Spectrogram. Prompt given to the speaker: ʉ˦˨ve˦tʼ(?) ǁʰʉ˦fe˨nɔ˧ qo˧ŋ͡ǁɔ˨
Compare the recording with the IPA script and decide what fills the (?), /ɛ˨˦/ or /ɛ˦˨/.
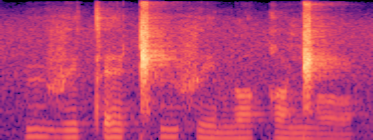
ɛ˦˨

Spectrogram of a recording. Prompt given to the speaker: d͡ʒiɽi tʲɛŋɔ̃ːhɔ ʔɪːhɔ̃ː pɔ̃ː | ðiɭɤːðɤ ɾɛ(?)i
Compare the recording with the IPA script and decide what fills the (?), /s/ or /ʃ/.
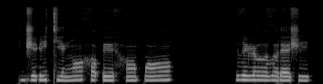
ʃ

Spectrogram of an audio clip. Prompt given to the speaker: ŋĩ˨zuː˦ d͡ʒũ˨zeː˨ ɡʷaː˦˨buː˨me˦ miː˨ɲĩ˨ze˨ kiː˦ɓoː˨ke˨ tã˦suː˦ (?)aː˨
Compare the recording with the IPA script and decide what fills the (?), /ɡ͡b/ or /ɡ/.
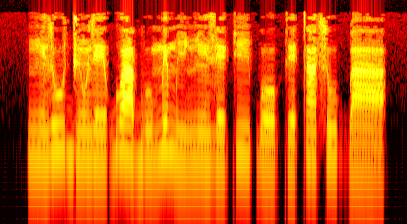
ɡ͡b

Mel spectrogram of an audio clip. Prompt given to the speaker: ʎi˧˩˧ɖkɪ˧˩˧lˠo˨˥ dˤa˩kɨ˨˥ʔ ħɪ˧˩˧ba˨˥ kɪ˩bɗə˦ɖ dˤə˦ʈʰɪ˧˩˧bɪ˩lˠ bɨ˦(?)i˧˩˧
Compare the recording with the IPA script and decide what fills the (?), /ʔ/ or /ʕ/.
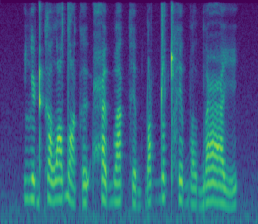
ʕ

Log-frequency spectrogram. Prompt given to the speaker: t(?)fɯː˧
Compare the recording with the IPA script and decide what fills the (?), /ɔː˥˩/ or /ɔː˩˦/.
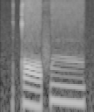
ɔː˩˦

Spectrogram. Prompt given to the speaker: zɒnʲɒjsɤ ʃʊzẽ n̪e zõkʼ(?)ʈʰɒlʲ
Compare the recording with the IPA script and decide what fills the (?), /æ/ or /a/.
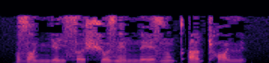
a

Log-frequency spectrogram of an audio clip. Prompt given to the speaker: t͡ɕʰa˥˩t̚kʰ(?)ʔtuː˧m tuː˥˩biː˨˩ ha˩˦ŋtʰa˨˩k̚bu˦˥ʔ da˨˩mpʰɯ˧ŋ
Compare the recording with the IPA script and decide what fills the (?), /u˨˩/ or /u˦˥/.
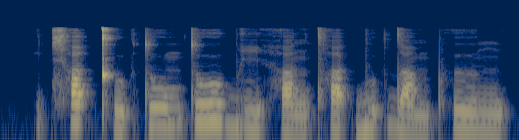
u˨˩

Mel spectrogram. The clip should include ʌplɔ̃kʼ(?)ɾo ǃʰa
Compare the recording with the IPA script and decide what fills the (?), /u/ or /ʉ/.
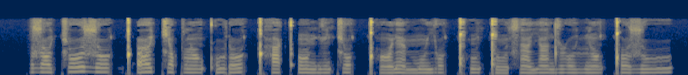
u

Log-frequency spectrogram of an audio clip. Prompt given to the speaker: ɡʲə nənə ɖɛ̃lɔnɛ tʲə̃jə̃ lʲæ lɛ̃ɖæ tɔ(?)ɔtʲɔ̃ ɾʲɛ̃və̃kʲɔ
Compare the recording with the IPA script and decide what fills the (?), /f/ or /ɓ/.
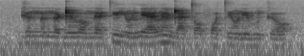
f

